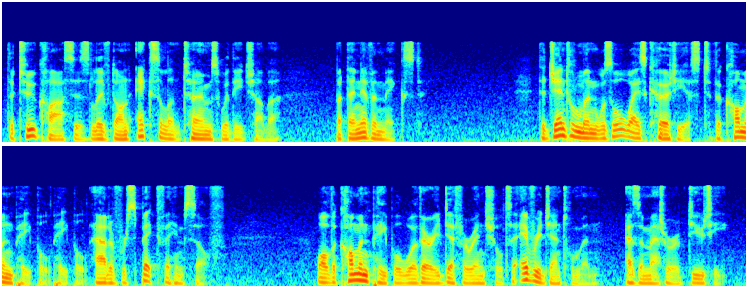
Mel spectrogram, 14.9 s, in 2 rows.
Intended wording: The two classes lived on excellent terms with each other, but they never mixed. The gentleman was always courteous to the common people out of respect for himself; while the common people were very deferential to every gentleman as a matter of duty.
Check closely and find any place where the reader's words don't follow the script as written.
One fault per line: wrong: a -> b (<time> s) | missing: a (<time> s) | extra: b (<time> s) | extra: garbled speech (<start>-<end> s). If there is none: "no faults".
extra: people (7.9 s)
